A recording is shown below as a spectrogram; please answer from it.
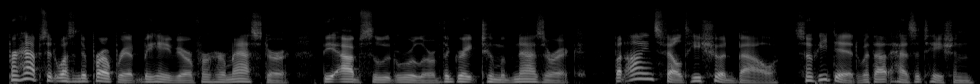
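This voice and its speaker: A man reading a fantasy audiobook as narrator, in an expressive scripted storytelling style. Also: fairly low pitch, no echo, clean studio sound.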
